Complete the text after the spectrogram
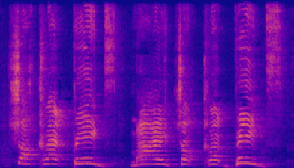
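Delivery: high, loud, stretched-out wail; toddler wailing. Acted. Eddie wrenching the trolley bars, wailing for chocolate beans. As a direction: drag out the cry like a furious toddler.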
